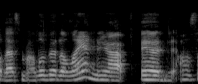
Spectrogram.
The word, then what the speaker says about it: lagniappe: It's a Cajun French term, and it's pronounced lagniappe, but it's spelled Lagniappe, and it means a little something extra.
